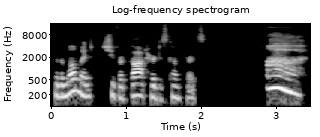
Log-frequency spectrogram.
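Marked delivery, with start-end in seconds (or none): 2.9-3.4 high excited gasp; a delighted cry of joy; cried out. A narrator's reading. Sarah spotting the new books, cries out. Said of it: "she cried out".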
